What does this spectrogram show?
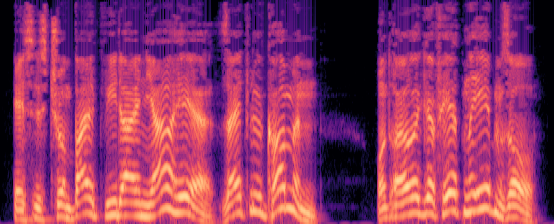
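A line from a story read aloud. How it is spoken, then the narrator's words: Called out. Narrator (German): rief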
